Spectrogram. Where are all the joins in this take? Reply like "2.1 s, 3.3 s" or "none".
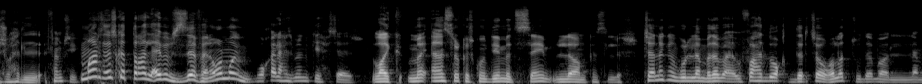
3.7 s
